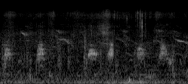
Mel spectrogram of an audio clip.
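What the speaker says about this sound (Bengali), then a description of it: "দেখেন হাঁস" Ducks in a farmyard give a string of short nasal quacks, several calls in quick succession at moderate distance.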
